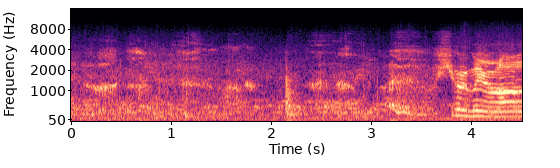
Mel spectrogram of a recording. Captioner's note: crowd murmuring; yawning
